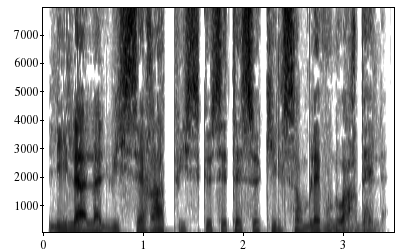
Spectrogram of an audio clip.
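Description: Low-voiced man reading a dark tale. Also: slightly rough, dry recording, clean studio sound. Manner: steady, measured reading. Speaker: audiobook narrator. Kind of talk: scripted narration.

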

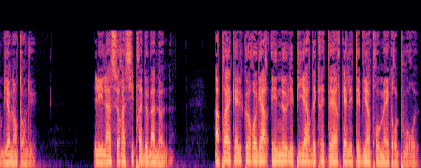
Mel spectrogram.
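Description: Audiobook narrator, male, low-pitched, steady scripted reading. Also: no room sound, studio quality.

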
